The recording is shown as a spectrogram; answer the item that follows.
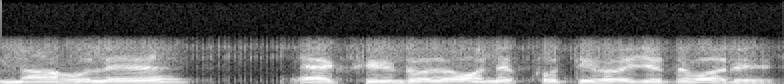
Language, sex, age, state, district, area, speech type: Bengali, male, 30-45, West Bengal, Howrah, urban, conversation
